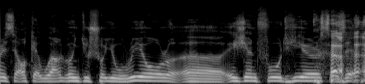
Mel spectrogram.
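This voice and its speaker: A man with a fairly high pitch and a strong French accent. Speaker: loss prevention specialist. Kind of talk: interview storytelling. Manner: halting, with many fillers; animated.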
